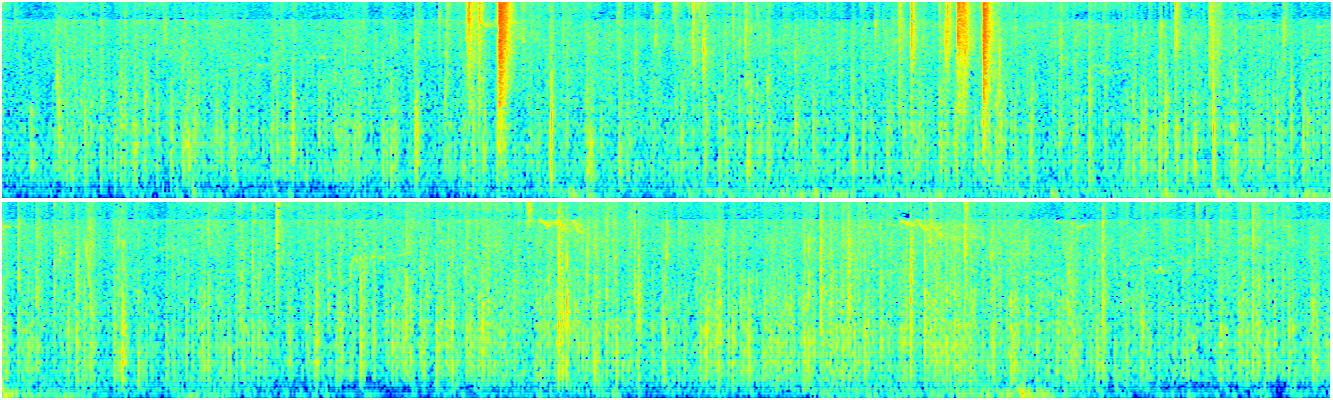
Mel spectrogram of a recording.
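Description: A small wood fire being lit and fed with kindling: scattered crackles and clicks, with two loud sharp snaps about five and ten seconds in and a dull knock near the end.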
